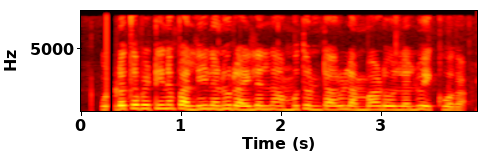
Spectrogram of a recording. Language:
Telugu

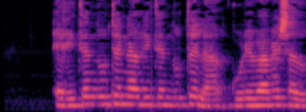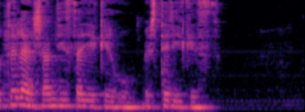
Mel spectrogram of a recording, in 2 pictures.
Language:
Basque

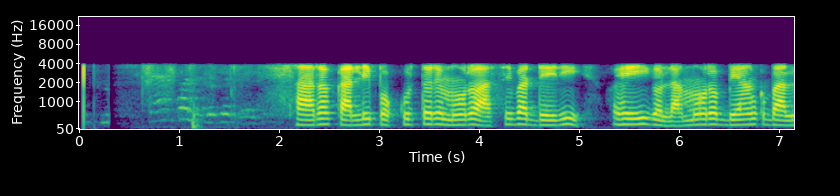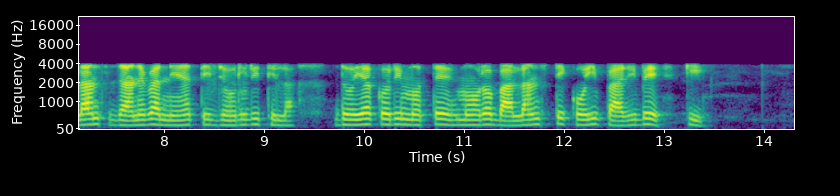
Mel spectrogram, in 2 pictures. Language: Odia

